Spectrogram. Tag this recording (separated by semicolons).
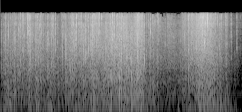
cloth; crumple; paper; plastic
